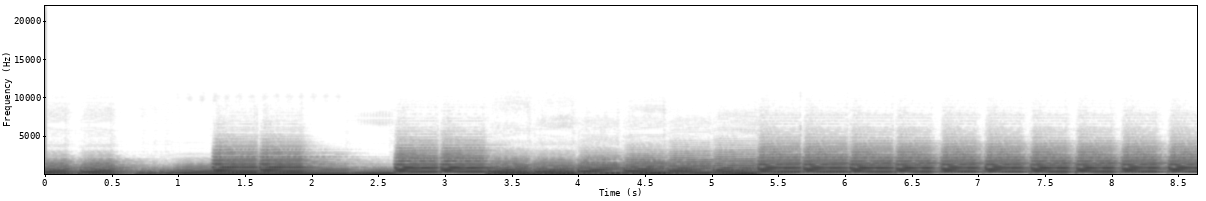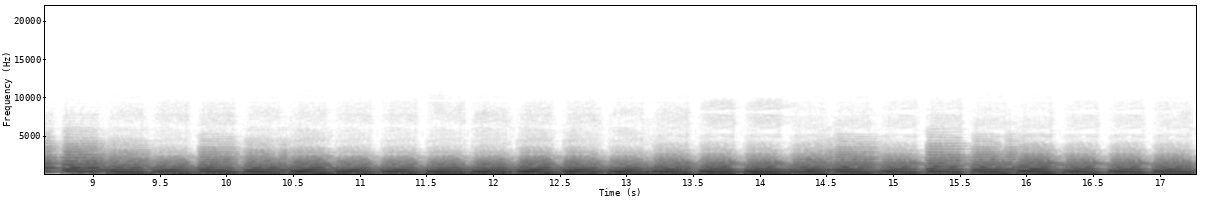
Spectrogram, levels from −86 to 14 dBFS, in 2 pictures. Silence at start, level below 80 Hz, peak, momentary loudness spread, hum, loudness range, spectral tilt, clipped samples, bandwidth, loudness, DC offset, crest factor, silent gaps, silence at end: 0 s; -42 dBFS; 0 dBFS; 4 LU; none; 2 LU; -10 dB/octave; under 0.1%; 5.4 kHz; -15 LUFS; under 0.1%; 14 dB; none; 0 s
